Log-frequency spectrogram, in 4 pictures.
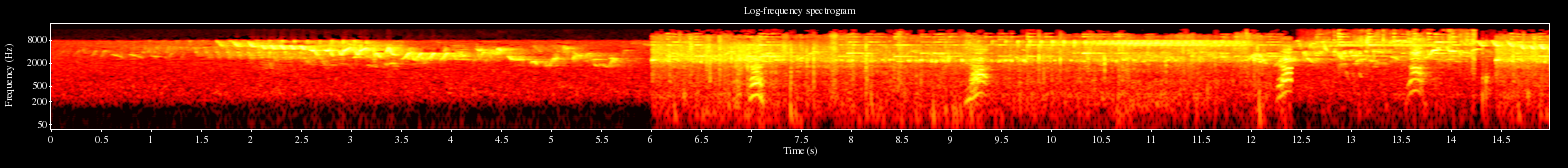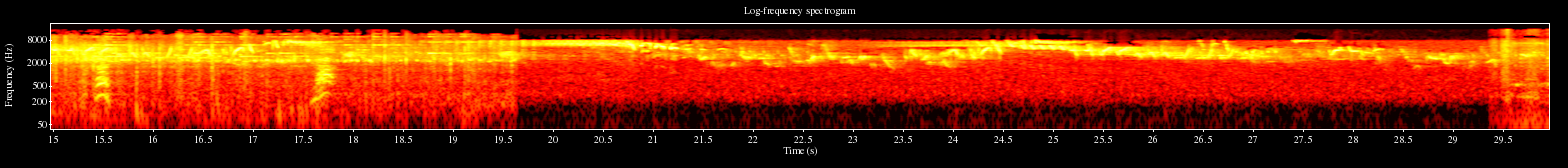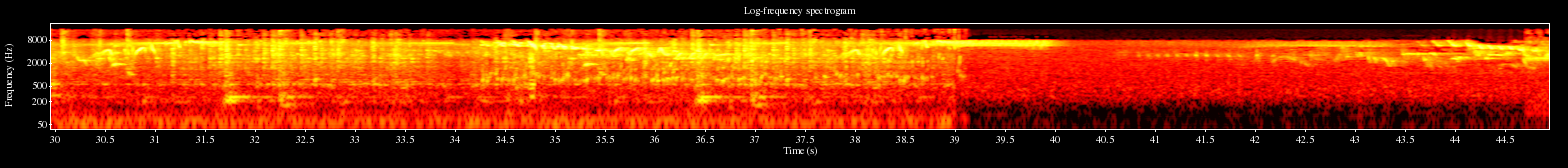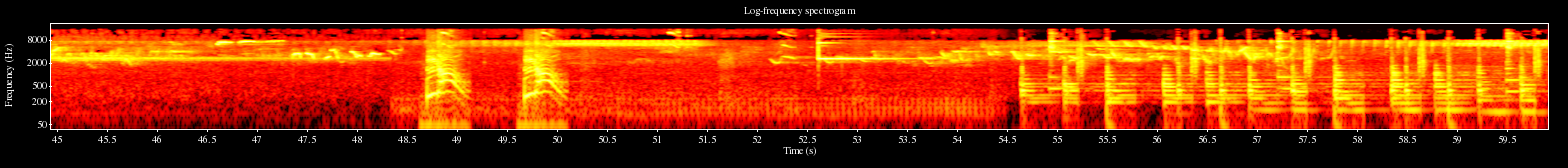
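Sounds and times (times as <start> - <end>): small birds chirping: 6.0 - 19.8, 29.4 - 39.2, 44.6 - 58.4.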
